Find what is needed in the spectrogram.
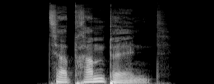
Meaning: present participle of zertrampeln
- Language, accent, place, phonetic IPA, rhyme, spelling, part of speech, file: German, Germany, Berlin, [t͡sɛɐ̯ˈtʁampl̩nt], -ampl̩nt, zertrampelnd, verb, De-zertrampelnd.ogg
